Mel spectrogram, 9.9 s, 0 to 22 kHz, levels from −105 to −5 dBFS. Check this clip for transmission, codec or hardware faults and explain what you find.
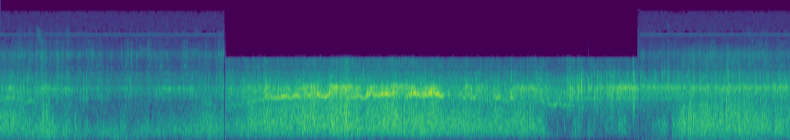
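One fault is present. From 2.80 to 8.00 s the sound drops out for about 20 ms, then returns dull and boxy with nothing above 3.8 kHz, a level shift of roughly 5 dB, and a new noise floor about 35 dB down. This is likely an input switched to a poorer, narrower-band device.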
